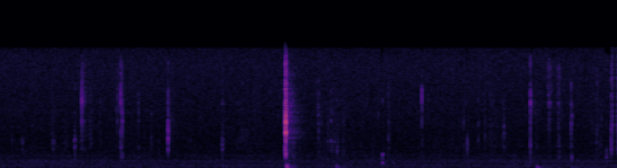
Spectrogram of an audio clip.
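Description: Light handling of a chrome beltline molding assembly, with small scattered clicks as tape is picked off its end and one sharp click of metal about three seconds in.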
